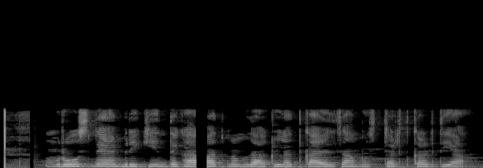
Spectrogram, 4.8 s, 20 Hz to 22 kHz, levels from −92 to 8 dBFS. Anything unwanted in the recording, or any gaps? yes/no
yes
